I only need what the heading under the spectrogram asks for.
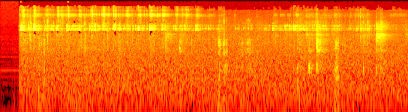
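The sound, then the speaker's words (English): A dog grabs and tugs at a toy, making continuous rattling and scuffling noises with a few sharper clacks partway through. No one speaks. “Dog takes the toy.”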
